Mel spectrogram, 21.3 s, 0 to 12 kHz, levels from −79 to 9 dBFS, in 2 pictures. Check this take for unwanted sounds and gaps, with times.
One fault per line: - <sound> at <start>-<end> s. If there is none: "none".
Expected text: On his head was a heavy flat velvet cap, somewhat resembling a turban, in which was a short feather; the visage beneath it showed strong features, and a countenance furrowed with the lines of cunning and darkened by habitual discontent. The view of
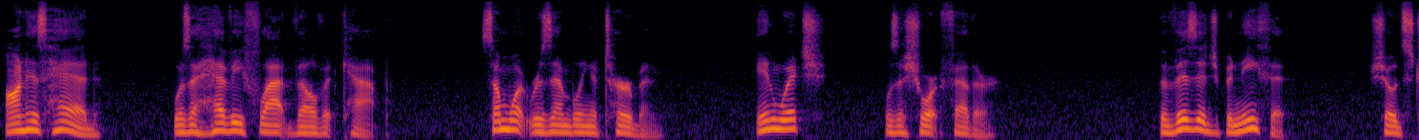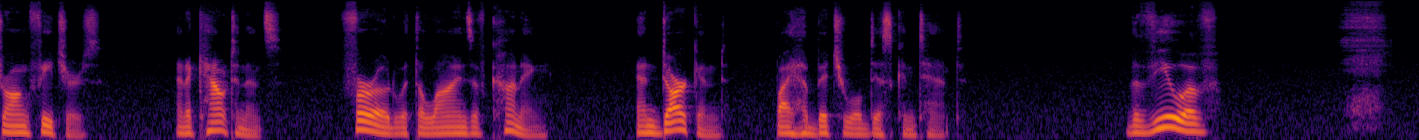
- sniff at 20.7-21.1 s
